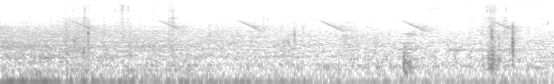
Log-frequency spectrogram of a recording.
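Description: Faint bird call: a short falling note repeated at an even pace, about one every three-quarters of a second, with a few soft clicks from handling dry leaves.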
